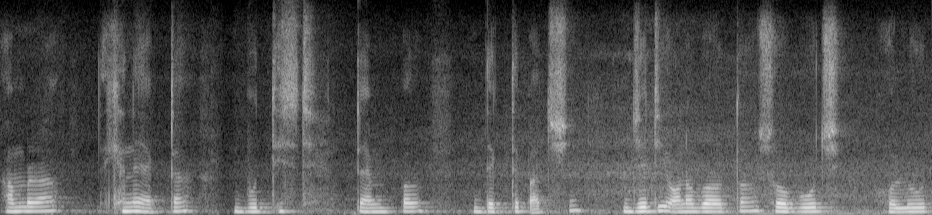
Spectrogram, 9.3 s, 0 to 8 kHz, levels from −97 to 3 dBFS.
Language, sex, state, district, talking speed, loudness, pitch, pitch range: Bengali, male, West Bengal, Dakshin Dinajpur, 70 wpm, -18 LUFS, 150 Hz, 140-160 Hz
